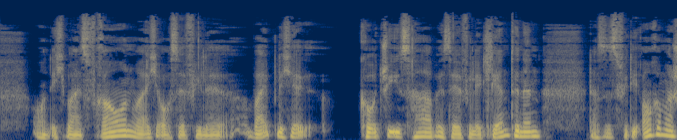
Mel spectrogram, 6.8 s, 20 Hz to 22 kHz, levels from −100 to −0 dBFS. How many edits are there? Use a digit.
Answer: 0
